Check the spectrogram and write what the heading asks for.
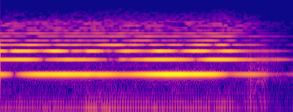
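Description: A single steady horn-like tone held for about three seconds at one pitch, with a full set of overtones, fading out near the end.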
